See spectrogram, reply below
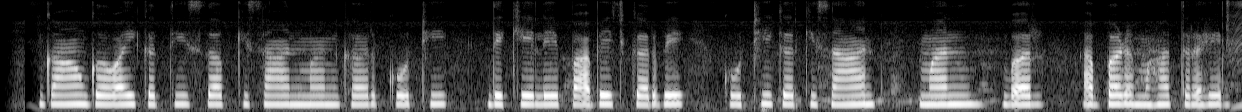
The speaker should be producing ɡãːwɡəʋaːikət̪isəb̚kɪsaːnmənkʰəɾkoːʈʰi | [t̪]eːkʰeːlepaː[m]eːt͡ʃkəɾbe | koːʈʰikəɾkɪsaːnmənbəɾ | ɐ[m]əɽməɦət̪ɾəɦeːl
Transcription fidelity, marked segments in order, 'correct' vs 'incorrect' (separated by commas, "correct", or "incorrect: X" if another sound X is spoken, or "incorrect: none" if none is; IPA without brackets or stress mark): incorrect: d̪, incorrect: b, incorrect: b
